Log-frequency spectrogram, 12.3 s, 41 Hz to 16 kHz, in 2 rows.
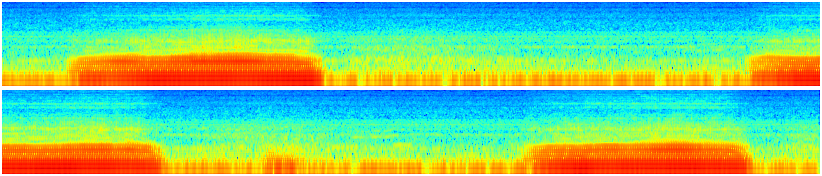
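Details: Three loud, deep, droning snores at about 13 breaths a minute, with quieter breathing between; snoring.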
